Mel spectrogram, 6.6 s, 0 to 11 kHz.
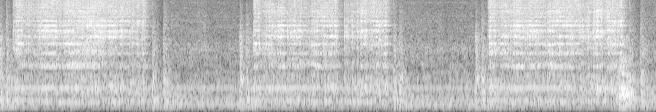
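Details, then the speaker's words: Commodore NX-1000C multi-font dot matrix printer, version 1.3, self-test through fonts and styles, started by holding paper feed at power-on: rasping print-line bursts with short gaps for line feeds, even and consistent throughout; printer working normally, ribbon good, pins firing. "So, for the moment, this does seem to be happily printing."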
